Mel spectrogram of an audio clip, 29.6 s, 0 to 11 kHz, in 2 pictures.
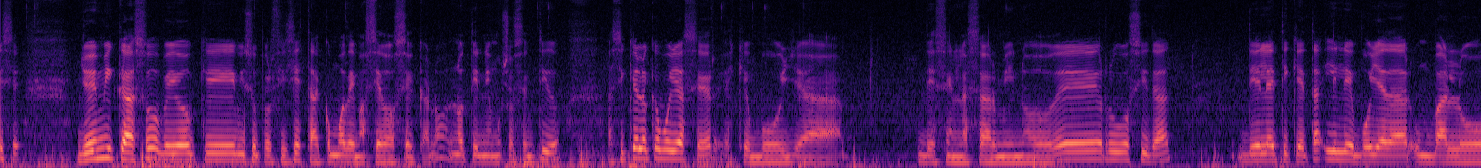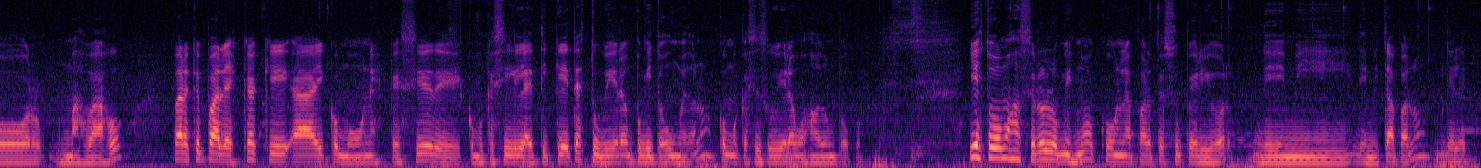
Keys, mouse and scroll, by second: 1.5 click, 3.7-5.7 drag, 5.7 middle click, 6.6-8.4 drag, 8.7 click, 9.4 x, 11.3-16.2 drag, 19.2 click, 19.9-20.3 scroll down 3, 21.2-22.6 scroll down 2, 22.6-25.7 middle drag, 25.7-26.3 scroll up 3, 26.4 click, 27.2 shift+q, 28.3-29.0 drag, 29.2 click.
